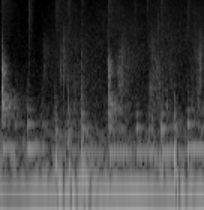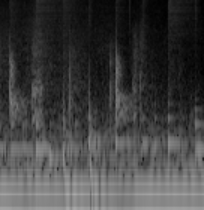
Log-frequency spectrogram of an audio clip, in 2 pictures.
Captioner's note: footsteps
